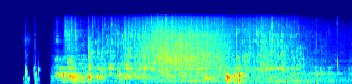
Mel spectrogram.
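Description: A toilet flushes with a rushing gush of water.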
